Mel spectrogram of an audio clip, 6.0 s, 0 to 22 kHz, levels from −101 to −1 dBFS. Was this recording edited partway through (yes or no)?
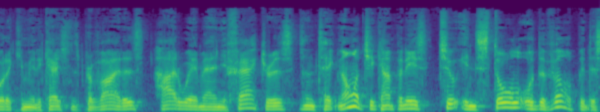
yes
